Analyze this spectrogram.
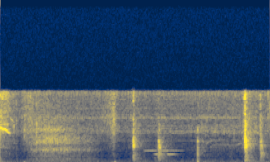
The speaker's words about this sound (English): we do have a phone call so let's see if I can actually take this phone call without hanging up on them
